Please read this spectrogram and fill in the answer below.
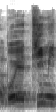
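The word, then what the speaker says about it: מועדים: 그래서 모에드니까 모에딤이 되는 거예요, 모에딤. 모아딤이라고 발음하기도 하고요.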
